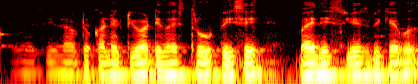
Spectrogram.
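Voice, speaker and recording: Somewhat breathy, with a dark, mellow tone, a man talks at a fairly low pitch in a monotone, flat way. Audible room echo surrounds his voice. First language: not English. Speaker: tech tutorial youtuber. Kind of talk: tutorial.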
